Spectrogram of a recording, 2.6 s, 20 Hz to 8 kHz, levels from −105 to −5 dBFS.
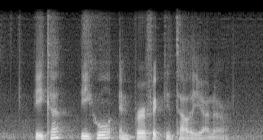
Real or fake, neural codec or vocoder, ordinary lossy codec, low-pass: fake; codec, 16 kHz, 0.3 kbps, FocalCodec; none; 7.2 kHz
